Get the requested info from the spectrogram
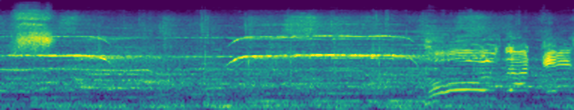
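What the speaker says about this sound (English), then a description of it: "The crowd's roaring as well." A packed arena crowd at a professional volleyball match between Kolkata Thunderbolts and Delhi Toofans roars and cheers continuously, loud and dense, with shouts and whoops rising above the din and a commentator talking over it.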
